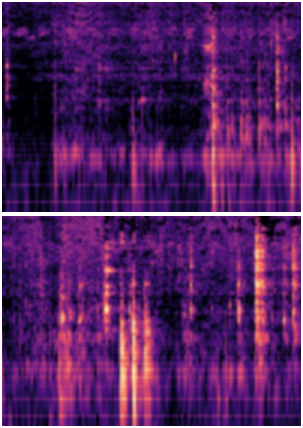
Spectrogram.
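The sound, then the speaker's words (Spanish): Water running in a kitchen sink as dishes are rinsed, with irregular splashing and a few sharp clinks of glass and crockery, fairly quiet and growing busier toward the end. “En la cocina ella está en el fregadero”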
